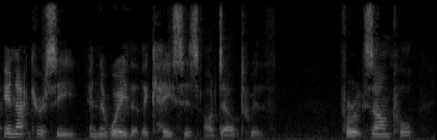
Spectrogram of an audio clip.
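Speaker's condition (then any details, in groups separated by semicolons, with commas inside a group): No condition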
